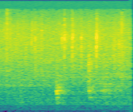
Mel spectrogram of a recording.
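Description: Near silence: room tone, with a few faint light ticks from about a second in.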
